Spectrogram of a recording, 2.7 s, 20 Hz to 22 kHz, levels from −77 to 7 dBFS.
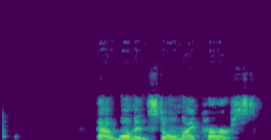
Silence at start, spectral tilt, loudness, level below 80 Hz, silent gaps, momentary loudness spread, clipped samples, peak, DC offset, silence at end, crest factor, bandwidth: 0.95 s; -1 dB/octave; -14 LUFS; -66 dBFS; none; 7 LU; under 0.1%; 0 dBFS; under 0.1%; 0.15 s; 16 dB; 7.4 kHz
